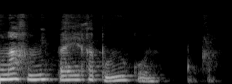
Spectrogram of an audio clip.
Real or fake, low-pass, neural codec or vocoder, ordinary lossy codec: fake; 10.8 kHz; codec, 24 kHz, 0.9 kbps, WavTokenizer, medium speech release version 2; MP3, 64 kbps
